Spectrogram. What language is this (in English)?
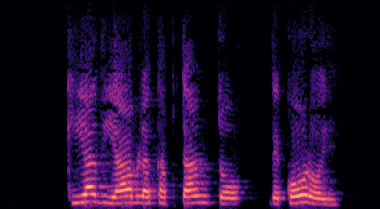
Esperanto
